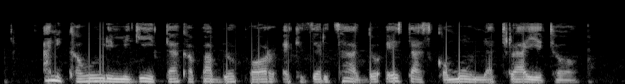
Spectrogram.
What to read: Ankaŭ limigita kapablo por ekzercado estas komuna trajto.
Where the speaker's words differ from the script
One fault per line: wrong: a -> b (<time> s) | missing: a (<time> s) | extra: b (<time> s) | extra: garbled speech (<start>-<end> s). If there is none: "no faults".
no faults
